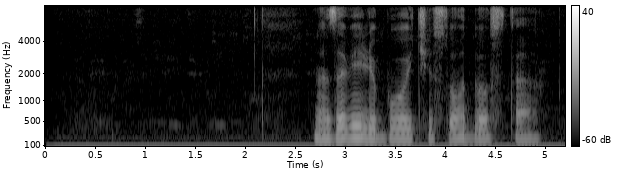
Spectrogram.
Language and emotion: Russian, neutral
